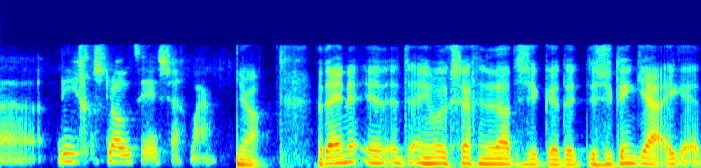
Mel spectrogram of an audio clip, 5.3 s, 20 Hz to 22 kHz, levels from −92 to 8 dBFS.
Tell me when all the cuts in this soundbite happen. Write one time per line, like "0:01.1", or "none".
0:01.7

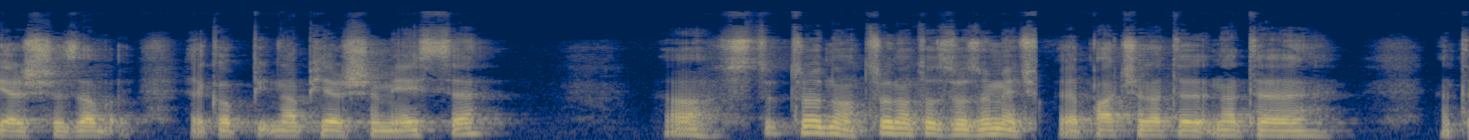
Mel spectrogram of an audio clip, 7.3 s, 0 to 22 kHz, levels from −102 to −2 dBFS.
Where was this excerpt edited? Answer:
0:05.2

